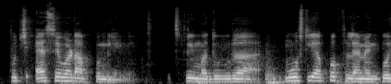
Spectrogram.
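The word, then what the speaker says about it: Extremadura: Sorry, मैं माफ़ कीजिएगा, थोड़ा इसको अलग तरीके से प्रोनाउंसिएशन करेंगे, ट्राई करते हैं। एक्स्ट्री मधुरा, है ना, स्पाइया जैसे लिखा हुआ है स्पेनिश में, ऐसे ही इसको करेंगे।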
